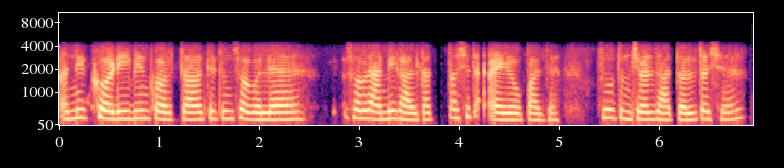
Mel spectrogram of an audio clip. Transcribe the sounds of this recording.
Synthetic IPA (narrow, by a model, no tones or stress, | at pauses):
anikʰəɽibiːnkəɾt̪at̪it̪ʰuːnsəɡle | səɡɭɛ̃amiːɡʱalt̪at̪ːəɕẽt̪ajewpad͡za | t̪ut̪umt͡ɕaəɽd͡zat̪əlt̪əɕẽ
